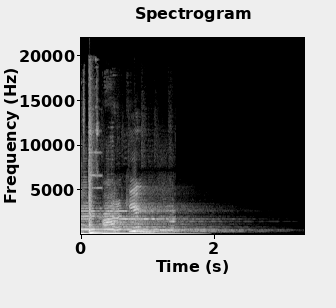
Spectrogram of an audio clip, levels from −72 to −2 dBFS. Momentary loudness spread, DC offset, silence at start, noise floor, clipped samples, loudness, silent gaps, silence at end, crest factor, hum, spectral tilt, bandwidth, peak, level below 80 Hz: 22 LU; under 0.1%; 0 s; -54 dBFS; 0.1%; -11 LUFS; none; 1.35 s; 14 dB; none; -5.5 dB/octave; over 20 kHz; 0 dBFS; -22 dBFS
